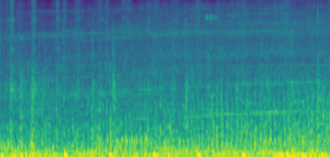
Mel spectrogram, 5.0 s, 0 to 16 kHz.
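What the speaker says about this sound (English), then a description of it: "this helicopter's been taking off for 10 minutes now" A helicopter taking off in Call of Duty: Modern Warfare 3, a faint, steady rotor rumble with a rapid low thudding, continuous and without speech.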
